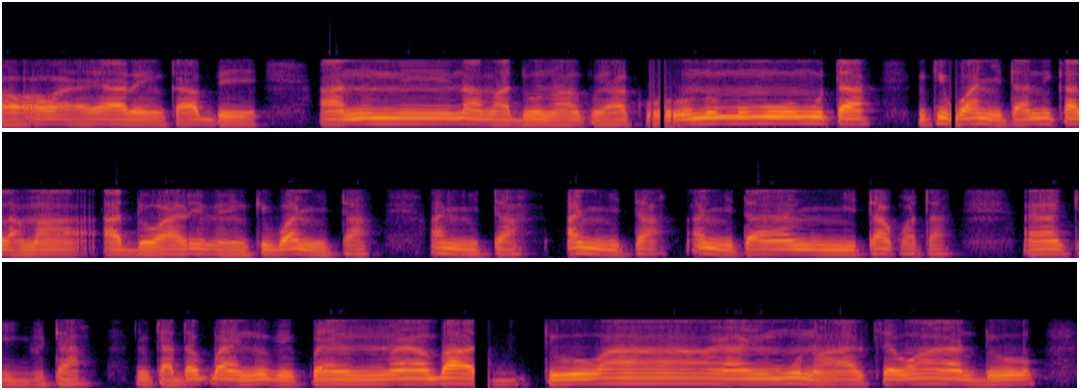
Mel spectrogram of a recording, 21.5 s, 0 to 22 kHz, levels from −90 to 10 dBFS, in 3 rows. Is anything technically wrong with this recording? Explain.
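Yes. Packet loss on an ADPCM call occurs at 4.32–4.49 s (80 ms lost in short gaps), 6.32–6.37 s (40 ms) and 17.50–17.70 s (100 ms). The silent holes appear as flat waveform gaps and blank spectrogram columns. Afterwards the decoder's predictor and step size lag the sender's, so the audio returns slightly distorted.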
